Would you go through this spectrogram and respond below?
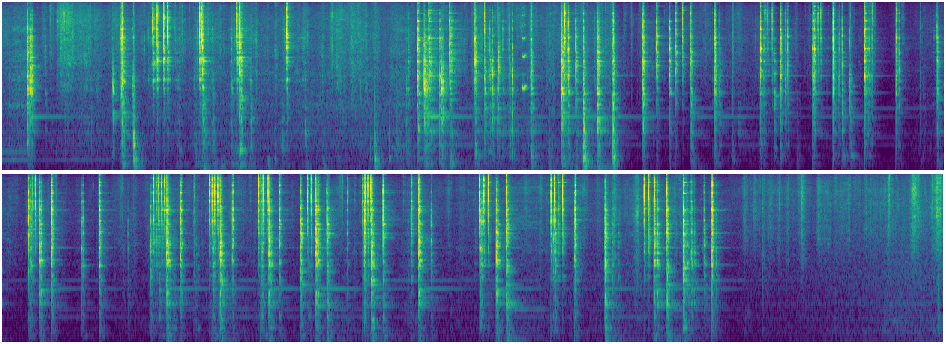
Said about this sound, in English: Use the ratchet inside.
